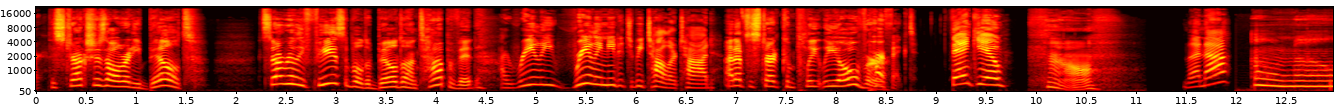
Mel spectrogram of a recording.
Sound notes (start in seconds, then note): 9.8 moans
